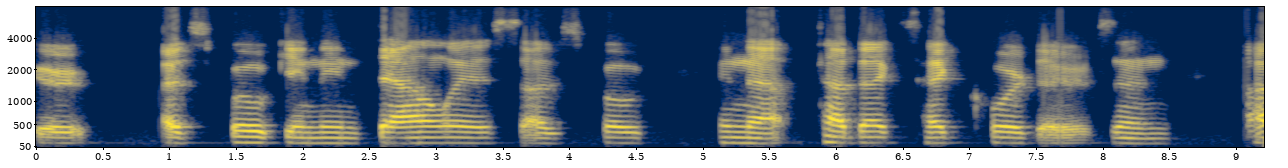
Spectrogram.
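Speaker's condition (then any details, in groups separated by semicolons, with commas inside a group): Cerebral palsy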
